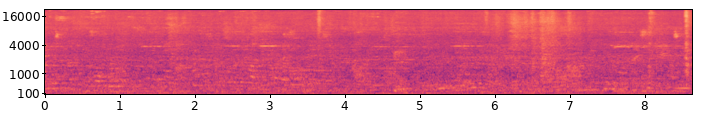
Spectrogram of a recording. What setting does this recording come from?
subway station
